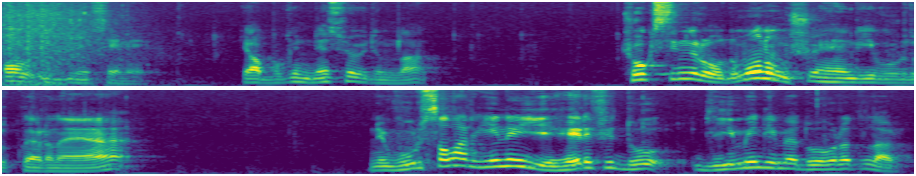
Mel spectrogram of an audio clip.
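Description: A young man commenting casually on a game he plays, brash and excitable, swearing often. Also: lowish voice, a little hiss or hum. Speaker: gaming YouTuber. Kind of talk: Let's Play commentary.

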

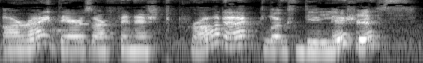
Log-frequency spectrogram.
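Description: A young woman talking casually through a recipe in her home kitchen, chatty and relaxed with a lot of fillers. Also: mid-range voice, slow pace, a little hiss or hum, rough recording. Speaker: home cook host. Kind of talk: casual cooking vlog narration.

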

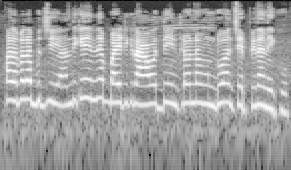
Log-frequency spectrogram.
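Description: A woman voicing a young tenant mother in a cartoon, brisk, doting with her child and sharp with others. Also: very high-pitched, a little hiss or hum, voice pushed up. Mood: scolding. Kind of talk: cartoon voice acting.

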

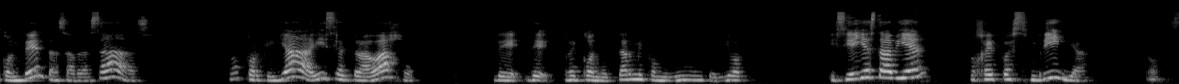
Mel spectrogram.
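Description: A woman from Peru, a spiritual guide, talking casually and telling everyday stories with frequent laughter. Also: mid-range voice. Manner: warm, spontaneous storytelling with frequent laughs.

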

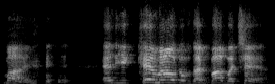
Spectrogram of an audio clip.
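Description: A man preaches a storytelling sermon, punching his points with rhetorical questions and bursts of shouting. His voice is high and forcefully bright. The recording is echoey and dull, lo-fi church audio. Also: lively intonation, takes it slowly, far from the mic. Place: church hall.

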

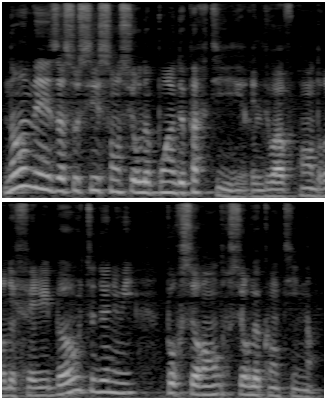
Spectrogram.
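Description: A man voicing a brisk, genial older host who speaks briskly and warmly to guests. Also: fairly high pitch, very animated, slight background noise.

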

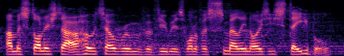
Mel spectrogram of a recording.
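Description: A man acting a weary husband in a school nativity sketch, who answers with dry, deadpan agreement. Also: fairly high pitch, fast talker, slight background noise, natural voice. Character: weary, dry husband humouring his wife. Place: large minster church. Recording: long church reverb.

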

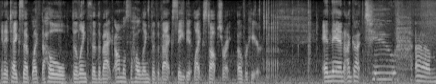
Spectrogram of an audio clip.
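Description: In a noisy car, parked at first and later driving, a low-voiced woman vlogger rambles through a casual chat about her finds. Her intonation is lively, her speed normal, and she's chatty and laughs a lot. The mic is a phone on the dashboard.

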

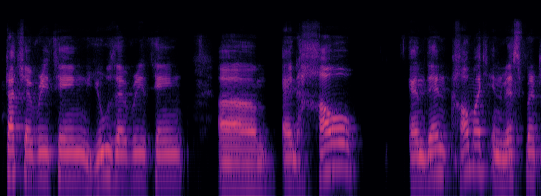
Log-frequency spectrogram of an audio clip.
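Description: An older man with a Pakistani English accent makes his argument point by point, posing rhetorical questions. He speaks at an ordinary pitch over a video call, and the sound is slightly dull. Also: a little mellow. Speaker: panelist. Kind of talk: webinar answer. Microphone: video call webcam.

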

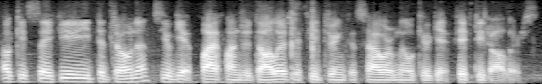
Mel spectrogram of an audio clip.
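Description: Guy with a low voice running the questions on a podcast, dull lo-fi sound. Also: fairly even intonation, fairly quick. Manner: reads out would-you-rather questions. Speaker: podcast host reading questions. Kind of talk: casual group chat.

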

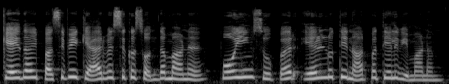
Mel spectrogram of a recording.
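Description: High-voiced woman reading a crime novel. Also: moderate pace, no echo, clean studio sound. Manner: steady storytelling, voices the characters. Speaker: audiobook narrator. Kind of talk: audio novel narration.

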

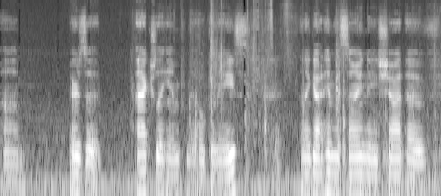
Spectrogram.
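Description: A man in his twenties, who hosts an autograph collecting channel, opens his mail on a home vlog, talking in an unhurried, flat way with a voice on the low side. Even so, he comes across chatty and upbeat, laughing often and saying um a lot. Noise fills this recording from a small room indoors.

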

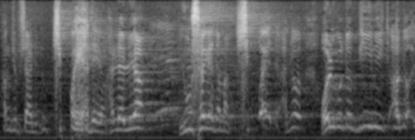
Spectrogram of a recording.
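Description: A middle-aged male pastor preaching a revival sermon, fervent, calling out for amens and shouting his key lines. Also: extremely high pitch, fast talker. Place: church hall. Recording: reverberant church hall with faint hum.

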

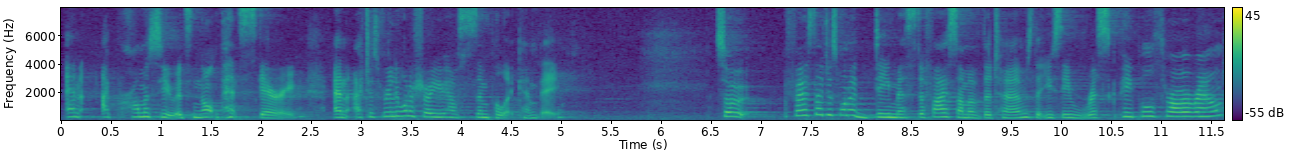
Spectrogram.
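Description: A woman's voice: sits high, normal speed. A young woman giving a conference keynote as a consultant, conversational and jokey, speaking at a lectern on a stage. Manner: conversational and jokey, lively emphasis. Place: conference stage in a large hall. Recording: reverberant hall sound.

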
